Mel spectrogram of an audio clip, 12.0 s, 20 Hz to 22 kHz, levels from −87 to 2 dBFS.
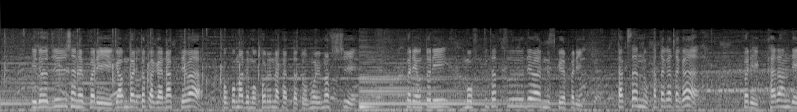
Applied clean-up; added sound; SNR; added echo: none; Acoustic guitar; 8 dB; none.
